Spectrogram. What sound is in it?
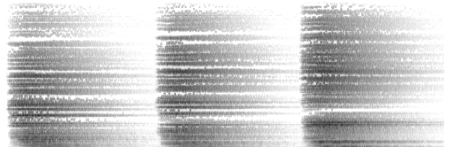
Healing Spell
heal, skill, magic, healing, priest, healer, magical, game-sound, paladin, rpg, spell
